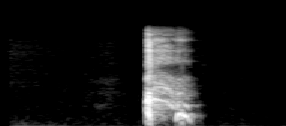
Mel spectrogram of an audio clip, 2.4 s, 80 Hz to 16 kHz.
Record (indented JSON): {
  "cough_length": "2.4 s",
  "cough_amplitude": 24757,
  "cough_signal_mean_std_ratio": 0.22,
  "survey_phase": "beta (2021-08-13 to 2022-03-07)",
  "age": "18-44",
  "gender": "Female",
  "wearing_mask": "No",
  "symptom_none": true,
  "smoker_status": "Ex-smoker",
  "respiratory_condition_asthma": false,
  "respiratory_condition_other": false,
  "recruitment_source": "REACT",
  "submission_delay": "2 days",
  "covid_test_result": "Negative",
  "covid_test_method": "RT-qPCR"
}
